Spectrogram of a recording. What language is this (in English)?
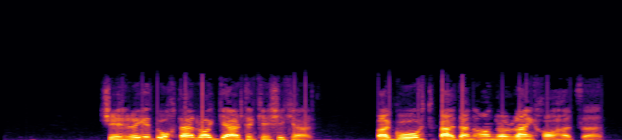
Persian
